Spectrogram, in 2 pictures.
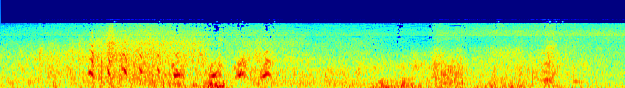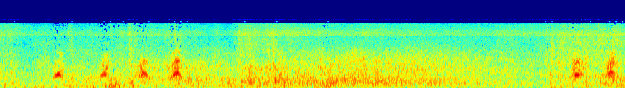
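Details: A dog running wild on a beach, barking at crashing ocean waves. Short, sharp barks come in bursts of several, then pause, then come again. Loud surf and wind roar underneath throughout.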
